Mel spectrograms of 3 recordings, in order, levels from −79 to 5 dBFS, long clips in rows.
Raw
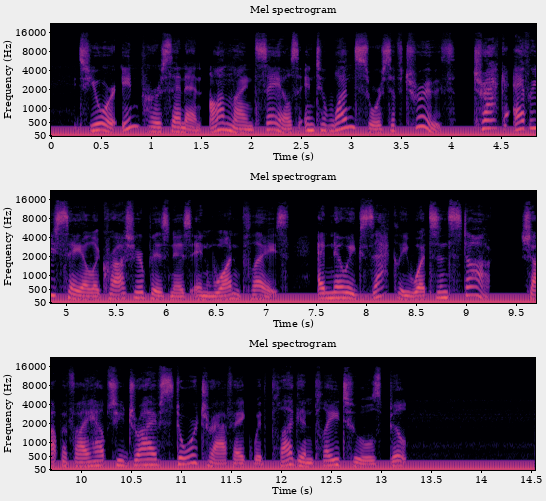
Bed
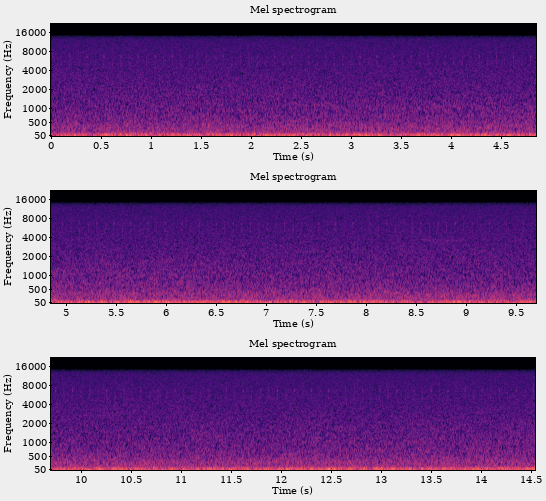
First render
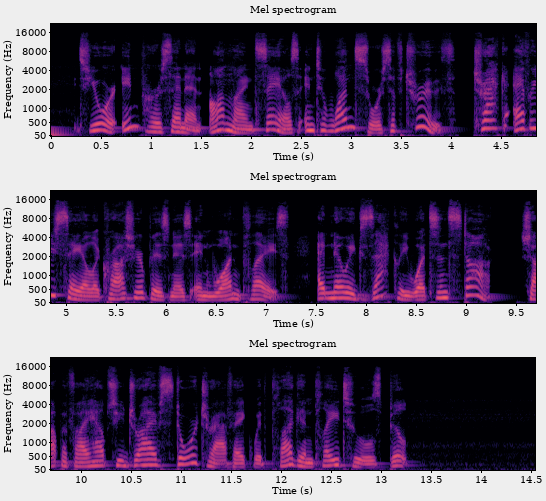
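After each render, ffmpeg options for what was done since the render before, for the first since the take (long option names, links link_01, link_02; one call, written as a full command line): ffmpeg -i in.wav -af "bandreject=frequency=60:width_type=h:width=4,bandreject=frequency=120:width_type=h:width=4,bandreject=frequency=180:width_type=h:width=4,bandreject=frequency=240:width_type=h:width=4,bandreject=frequency=300:width_type=h:width=4" out.wav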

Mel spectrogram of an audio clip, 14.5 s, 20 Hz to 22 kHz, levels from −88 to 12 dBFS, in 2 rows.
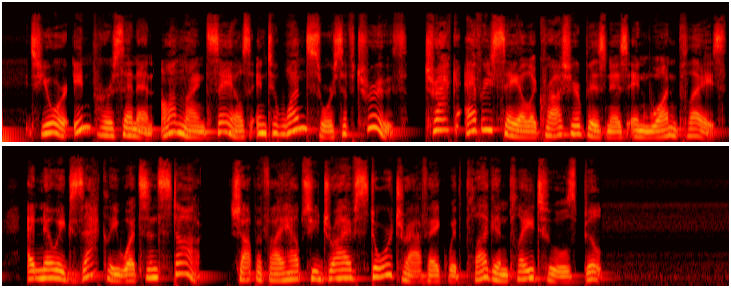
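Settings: ffmpeg -i in.wav -af "highpass=frequency=150:poles=1,equalizer=frequency=1200:width_type=o:width=1.1:gain=-13" out.wav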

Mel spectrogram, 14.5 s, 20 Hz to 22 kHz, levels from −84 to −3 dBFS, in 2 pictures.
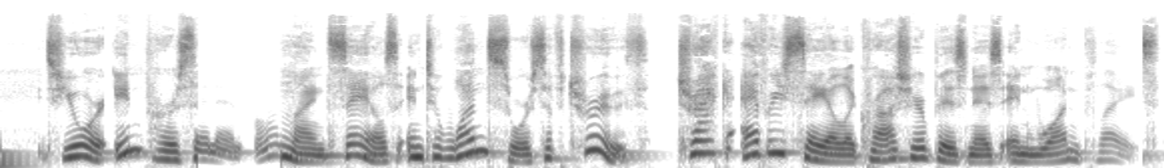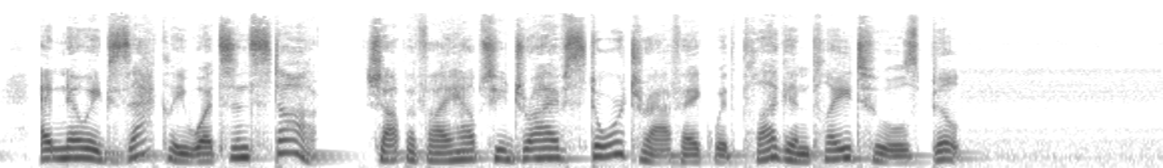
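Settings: ffmpeg -i in.wav -filter_complex "[0:a]asettb=1/sr,asplit=3[link_01][link_02][link_03];[link_01]atrim=end=1.234[link_04];[link_02]atrim=start=1.23:end=1.76,asetpts=PTS-STARTPTS,afade=type=in:duration=0.004:curve=qsin,afade=type=out:start_time=0.526:duration=0.004:curve=qsin,bandpass=frequency=400:width_type=q:width=3.8[link_05];[link_03]atrim=start=1.756[link_06];[link_04][link_05]acrossfade=duration=0.004:curve1=hsin:curve2=qsin[link_07];[link_07][link_06]acrossfade=duration=0.004:curve1=qsin:curve2=hsin,asplit=2[link_08][link_09];[link_08]atrim=end=7.14,asetpts=PTS-STARTPTS,afade=type=out:start_time=6.14:duration=1[link_10];[link_09]atrim=start=7.14,asetpts=PTS-STARTPTS,afade=type=in:duration=0.004:curve=hsin[link_11];[link_10][link_11]concat=n=2:v=0:a=1" out.wav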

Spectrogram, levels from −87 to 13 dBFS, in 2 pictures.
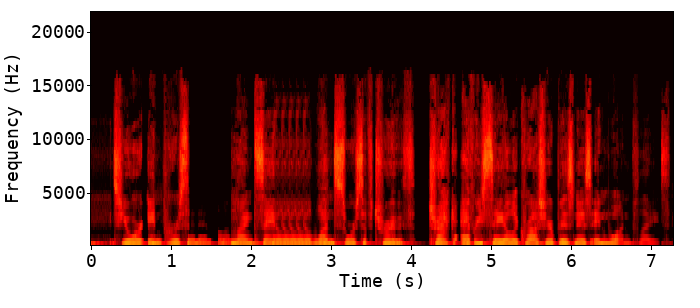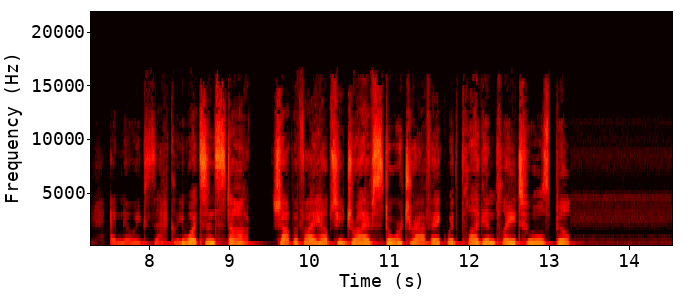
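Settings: ffmpeg -i in.wav -filter_complex "[0:a]asettb=1/sr,asplit=3[link_01][link_02][link_03];[link_01]atrim=end=6.594[link_04];[link_02]atrim=start=6.59:end=8.42,asetpts=PTS-STARTPTS,afade=type=in:duration=0.004:curve=qsin,afade=type=out:start_time=1.826:duration=0.004:curve=qsin,acompressor=threshold=-42dB:ratio=6:attack=3.2:release=140:knee=1:detection=peak[link_05];[link_03]atrim=start=8.416[link_06];[link_04][link_05]acrossfade=duration=0.004:curve1=hsin:curve2=qsin[link_07];[link_07][link_06]acrossfade=duration=0.004:curve1=qsin:curve2=hsin,asettb=1/sr,asplit=3[link_08][link_09][link_10];[link_08]atrim=end=10.764[link_11];[link_09]atrim=start=10.76:end=11.36,asetpts=PTS-STARTPTS,afade=type=in:duration=0.004:curve=qsin,afade=type=out:start_time=0.596:duration=0.004:curve=qsin,equalizer=frequency=5900:width=6.7:gain=7[link_12];[link_10]atrim=start=11.356[link_13];[link_11][link_12]acrossfade=duration=0.004:curve1=hsin:curve2=qsin[link_14];[link_14][link_13]acrossfade=duration=0.004:curve1=qsin:curve2=hsin,asplit=6[link_15][link_16][link_17][link_18][link_19][link_20];[link_15]atrim=end=2.392[link_21];[link_16]atrim=start=2.298:end=2.392[link_22];[link_17]atrim=start=2.298:end=2.392[link_23];[link_18]atrim=start=2.298:end=2.392[link_24];[link_19]atrim=start=2.298:end=2.392[link_25];[link_20]atrim=start=2.748[link_26];[link_21][link_22]acrossfade=duration=0.004:curve1=hsin:curve2=hsin[link_27];[link_27][link_23]acrossfade=duration=0.004:curve1=hsin:curve2=hsin[link_28];[link_28][link_24]acrossfade=duration=0.004:curve1=hsin:curve2=hsin[link_29];[link_29][link_25]acrossfade=duration=0.004:curve1=hsin:curve2=hsin[link_30];[link_30][link_26]acrossfade=duration=0.004:curve1=hsin:curve2=hsin" out.wav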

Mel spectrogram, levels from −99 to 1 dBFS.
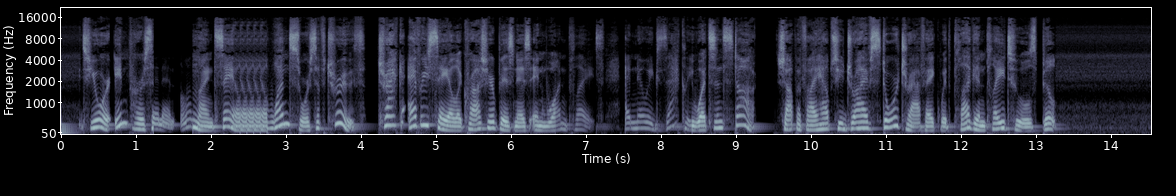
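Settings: ffmpeg -i in.wav -filter_complex "[0:a]asettb=1/sr,asplit=3[link_01][link_02][link_03];[link_01]atrim=end=8.724[link_04];[link_02]atrim=start=8.72:end=9.16,asetpts=PTS-STARTPTS,afade=type=in:duration=0.004:curve=qsin,afade=type=out:start_time=0.436:duration=0.004:curve=qsin,acompressor=threshold=-36dB:ratio=1.5:attack=3.2:release=140:knee=1:detection=peak[link_05];[link_03]atrim=start=9.156[link_06];[link_04][link_05]acrossfade=duration=0.004:curve1=hsin:curve2=qsin[link_07];[link_07][link_06]acrossfade=duration=0.004:curve1=qsin:curve2=hsin" out.wav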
